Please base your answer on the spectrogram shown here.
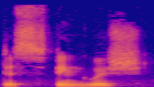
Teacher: Distinguish has the emphasis also on the second syllable.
